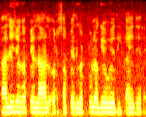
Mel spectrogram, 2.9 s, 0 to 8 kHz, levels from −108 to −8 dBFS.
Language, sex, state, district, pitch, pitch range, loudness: Hindi, male, Chhattisgarh, Bilaspur, 125 Hz, 125-130 Hz, -15 LUFS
